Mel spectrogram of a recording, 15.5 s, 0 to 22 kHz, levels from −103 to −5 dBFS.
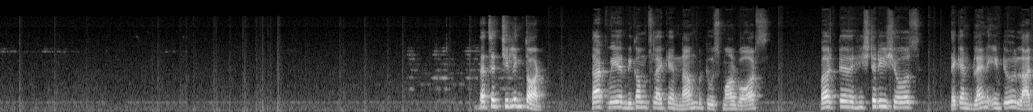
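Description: From 8.51 to 8.87 s, comfort noise replaces the background. The pause becomes steady, featureless hiss, about 12 dB quieter, likely from discontinuous transmission. Then an onset clipped by the voice detector: 8.78 to 8.87 s is lost, so sound starts abruptly.

The same happens from 11.89 to 12.29 s, about 6 dB quieter, with the onset cut at 12.24 to 12.29 s. At 14.13 to 14.25 s the noise drops about 11 dB, and the onset is cut from 14.21 to 14.25 s.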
